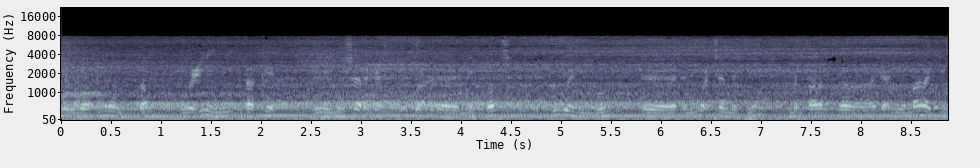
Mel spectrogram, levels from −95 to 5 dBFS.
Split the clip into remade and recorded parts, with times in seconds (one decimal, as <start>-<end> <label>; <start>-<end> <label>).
0.0-8.9 recorded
